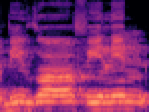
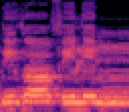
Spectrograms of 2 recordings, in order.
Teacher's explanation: ada tanwin bertemu ain kita baca dengan jelas ya, bighafilin ya.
